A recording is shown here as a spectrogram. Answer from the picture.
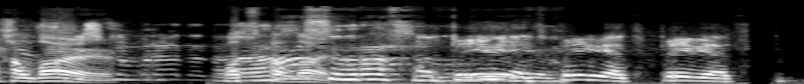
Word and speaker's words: привет: Привет. Hello is привет. Привет? Is that? No, am I saying it wrong? Привет.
